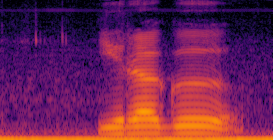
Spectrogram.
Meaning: feather, quill, plumage
- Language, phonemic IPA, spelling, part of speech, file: Tamil, /ɪrɐɡɯ/, இறகு, noun, Ta-இறகு.ogg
